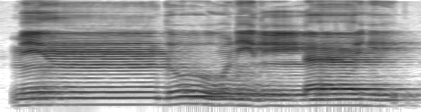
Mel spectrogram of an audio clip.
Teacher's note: സാക്കിനത്താനോൻ ശേഷം ദാൽ ഇഖ്ഫാ ഹഖീഖി നൽകി മറച്ചു മണിച്ചുകൊണ്ട് ഉച്ചരിക്കുക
